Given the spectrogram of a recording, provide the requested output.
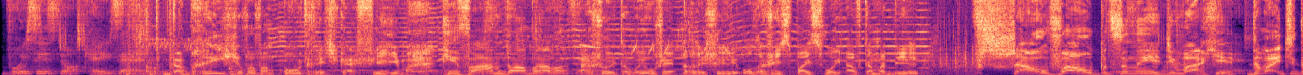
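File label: russian parody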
